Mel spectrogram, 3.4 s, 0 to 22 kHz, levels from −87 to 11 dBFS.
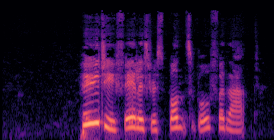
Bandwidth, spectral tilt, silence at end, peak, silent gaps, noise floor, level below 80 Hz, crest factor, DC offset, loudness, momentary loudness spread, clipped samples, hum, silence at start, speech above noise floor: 16 kHz; -4.5 dB/octave; 0.4 s; -2 dBFS; none; -65 dBFS; -54 dBFS; 16 dB; under 0.1%; -17 LUFS; 14 LU; under 0.1%; none; 1 s; 49 dB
